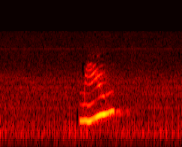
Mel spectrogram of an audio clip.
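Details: Feral kitten, born and raised by a feral cat in an industrial area, gives a single short meow that starts low, slides upward and ends after about a quarter second, recorded indoors on an older camera.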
